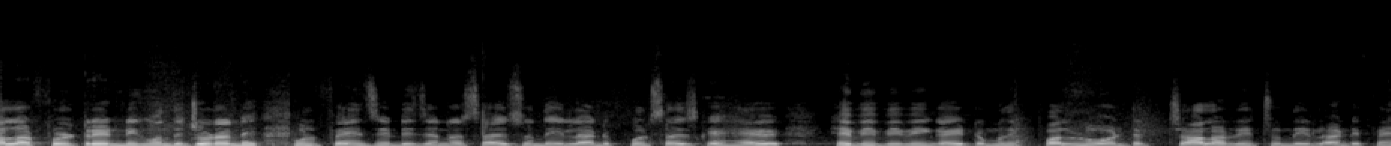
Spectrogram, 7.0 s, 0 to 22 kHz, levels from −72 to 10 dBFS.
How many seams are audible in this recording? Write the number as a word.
one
